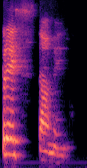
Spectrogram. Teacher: las sobresdrújulas llevan la mayor fuerza de voz antes de la antepenúltima sílaba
